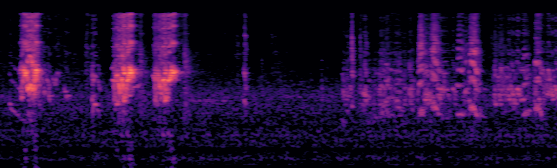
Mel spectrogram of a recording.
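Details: Budgerigar chicks: three harsh, raspy squawks in the first second and a half, then softer scratchy chattering over a steady background hiss.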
